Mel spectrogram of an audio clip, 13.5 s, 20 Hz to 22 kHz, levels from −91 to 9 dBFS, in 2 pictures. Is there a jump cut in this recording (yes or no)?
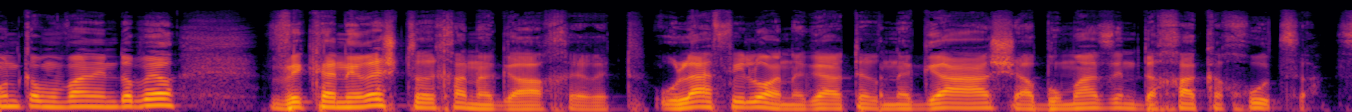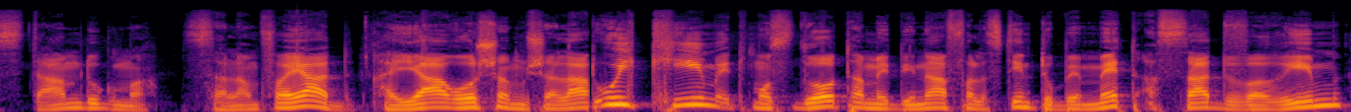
yes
